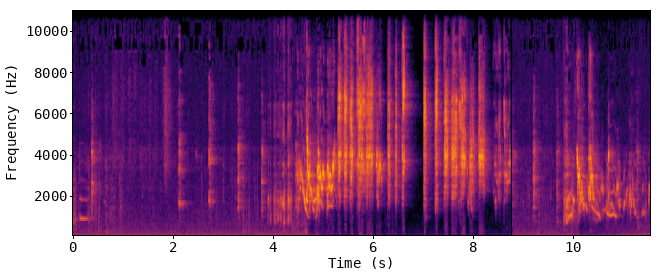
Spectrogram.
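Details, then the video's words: Budgerigars chirping, starting with quiet scattered clicks and soft notes, then building into rapid rasping chatter and bright rising whistles. "BUDGIES CHIRPING SOUND"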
